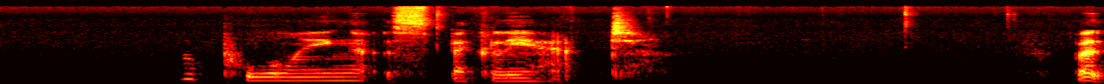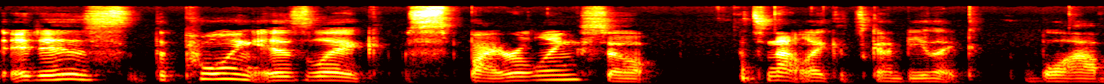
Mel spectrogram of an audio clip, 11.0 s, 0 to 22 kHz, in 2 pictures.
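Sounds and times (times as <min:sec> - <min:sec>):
faint knitting needle click: 0:04.0 - 0:05.2.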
